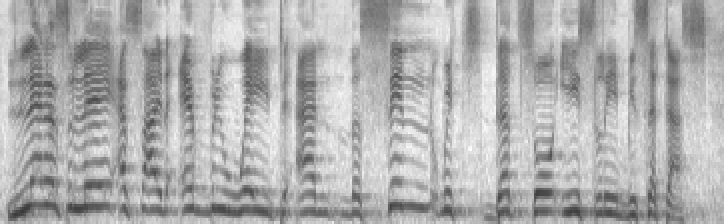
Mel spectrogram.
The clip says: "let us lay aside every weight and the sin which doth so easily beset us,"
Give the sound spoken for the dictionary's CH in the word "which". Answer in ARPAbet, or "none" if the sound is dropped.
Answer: CH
